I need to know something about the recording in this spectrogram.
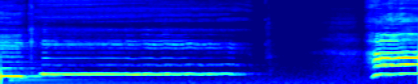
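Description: A woman's voice holding one long wordless note over a ringing classical guitar chord. The note fades out about two and a half seconds in, and after a short pause she comes in loudly on a new note near the end.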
